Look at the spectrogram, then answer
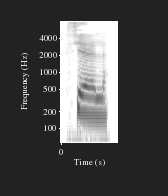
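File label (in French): "ciel", French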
